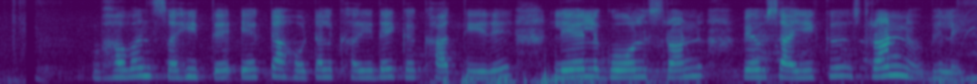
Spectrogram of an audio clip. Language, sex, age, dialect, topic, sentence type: Maithili, female, 18-24, Eastern / Thethi, banking, statement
